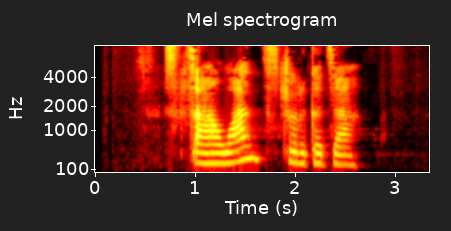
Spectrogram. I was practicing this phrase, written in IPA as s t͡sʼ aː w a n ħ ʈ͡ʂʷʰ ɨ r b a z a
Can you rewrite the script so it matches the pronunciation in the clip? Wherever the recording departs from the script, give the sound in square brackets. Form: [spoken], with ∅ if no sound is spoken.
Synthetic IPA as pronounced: s t͡sʼ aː w a n [s] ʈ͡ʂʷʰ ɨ r [ɡ] a [d͡z] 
